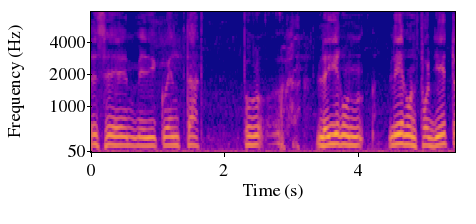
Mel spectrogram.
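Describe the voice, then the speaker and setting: In a flat monotone, a woman at a medium pitch speaks at a very slow pace. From South Tyrol, northern Italy (German-speaking). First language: German (speaking Spanish). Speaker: missionary nun. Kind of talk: interview. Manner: halting.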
